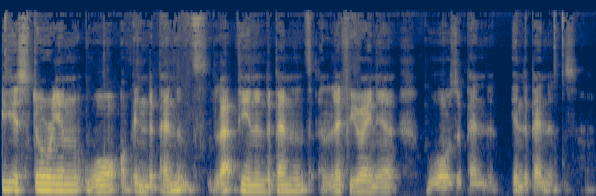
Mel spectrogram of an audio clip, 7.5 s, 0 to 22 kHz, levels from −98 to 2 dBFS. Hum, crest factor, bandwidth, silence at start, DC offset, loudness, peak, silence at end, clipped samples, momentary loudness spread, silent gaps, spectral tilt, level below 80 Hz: none; 20 dB; 17 kHz; 0 s; under 0.1%; -24 LUFS; -4 dBFS; 0.3 s; under 0.1%; 15 LU; none; -5.5 dB/octave; -58 dBFS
